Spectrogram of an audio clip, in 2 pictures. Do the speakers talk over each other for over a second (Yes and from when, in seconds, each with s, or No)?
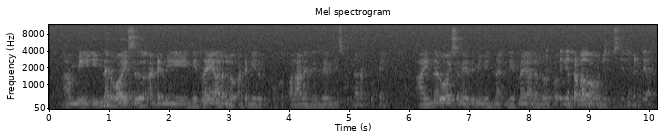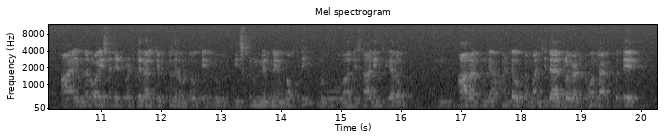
Yes, from 8.1 s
